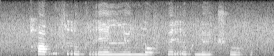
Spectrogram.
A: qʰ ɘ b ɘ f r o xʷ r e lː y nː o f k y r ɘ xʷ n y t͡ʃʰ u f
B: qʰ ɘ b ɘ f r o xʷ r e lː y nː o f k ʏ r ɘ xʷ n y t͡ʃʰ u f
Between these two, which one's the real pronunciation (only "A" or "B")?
B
